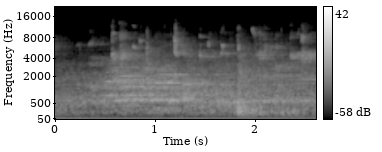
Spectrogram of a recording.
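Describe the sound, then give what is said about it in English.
Basketball dribbled on a gym court during a high school boys' game, Berks Catholic against Wyomissing, in a dribble handoff; a few sharp thumps stand out above a steady hum of crowd noise. “A little dribble handoff.”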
